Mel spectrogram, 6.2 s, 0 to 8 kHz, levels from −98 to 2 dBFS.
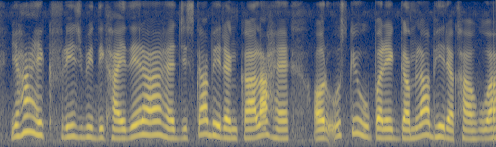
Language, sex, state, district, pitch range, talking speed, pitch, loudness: Hindi, male, Jharkhand, Ranchi, 185-245 Hz, 205 wpm, 200 Hz, -17 LUFS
